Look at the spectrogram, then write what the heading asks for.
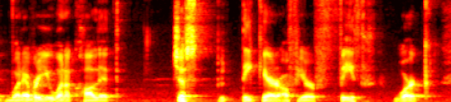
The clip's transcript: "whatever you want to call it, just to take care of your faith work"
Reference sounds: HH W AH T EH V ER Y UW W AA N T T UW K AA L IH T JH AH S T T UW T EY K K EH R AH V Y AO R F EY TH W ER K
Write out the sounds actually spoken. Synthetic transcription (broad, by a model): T W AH T EH V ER Y UW W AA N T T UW K AA L IH T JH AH S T T UW T EY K K EH R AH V Y AO R F EY TH W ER K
